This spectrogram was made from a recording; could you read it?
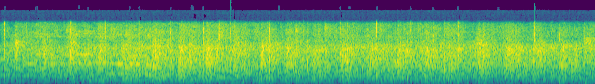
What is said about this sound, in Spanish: Un aplauso para los niños. Y para los niños de toda Colombia que nos acompañan a esta hora, también un fuerte aplauso.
